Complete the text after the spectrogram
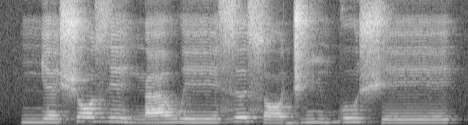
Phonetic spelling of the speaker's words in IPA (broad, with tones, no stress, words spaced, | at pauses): ɲɛ˨ʃɔ˦ze˦˨ ŋa˨˦weː˧ zə˦sɔ˨d͡ʒĩ˧ bo˦ ʃeː˧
